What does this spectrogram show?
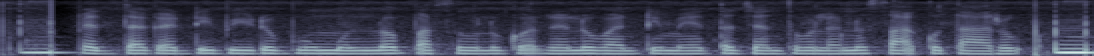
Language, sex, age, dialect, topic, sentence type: Telugu, female, 18-24, Southern, agriculture, statement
